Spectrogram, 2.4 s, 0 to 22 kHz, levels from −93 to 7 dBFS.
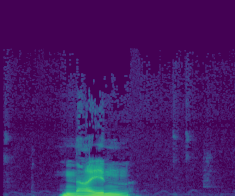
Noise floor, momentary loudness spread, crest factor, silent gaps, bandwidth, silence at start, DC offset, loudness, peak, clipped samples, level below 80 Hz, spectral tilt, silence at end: -67 dBFS; 9 LU; 20 dB; none; 11 kHz; 0.6 s; under 0.1%; -20 LUFS; -2 dBFS; under 0.1%; -58 dBFS; -7.5 dB/octave; 1.05 s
